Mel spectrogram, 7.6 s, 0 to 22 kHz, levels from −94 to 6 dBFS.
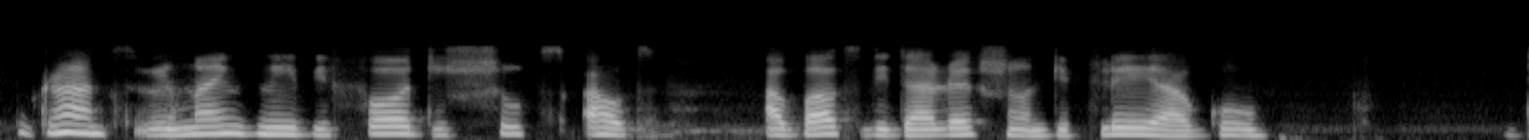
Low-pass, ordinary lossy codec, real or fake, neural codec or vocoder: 5.4 kHz; none; fake; autoencoder, 48 kHz, 32 numbers a frame, DAC-VAE, trained on Japanese speech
